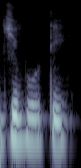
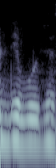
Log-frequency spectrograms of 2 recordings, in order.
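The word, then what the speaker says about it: Djibouti: पहला है Eritrea, Eritrea, Ethiopia और एक फिर आता है सोमालिया उसके बाद चौथा आता है जिबूती। देख लीजिएगा जिबूती की स्पेलिंग डी से शुरू होती है।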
